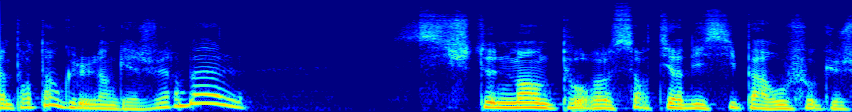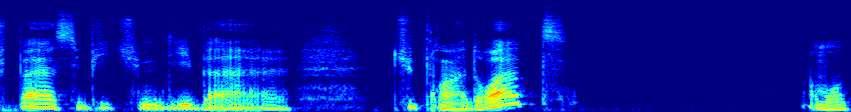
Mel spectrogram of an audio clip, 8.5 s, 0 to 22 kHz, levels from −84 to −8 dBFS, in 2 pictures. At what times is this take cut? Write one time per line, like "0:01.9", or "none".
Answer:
none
